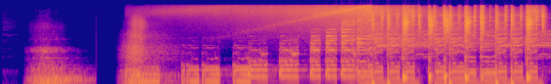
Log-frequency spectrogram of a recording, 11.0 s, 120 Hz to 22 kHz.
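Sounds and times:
low whoosh: 2.4 - 3.6.

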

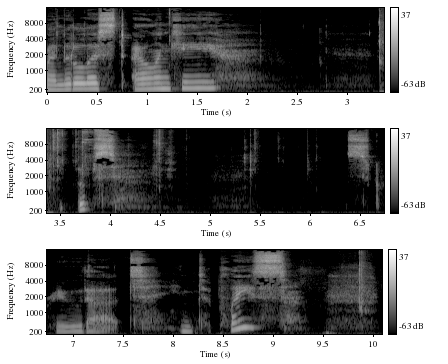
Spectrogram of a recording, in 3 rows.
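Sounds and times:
light clicks of small metal parts: 2.6 - 6.2.

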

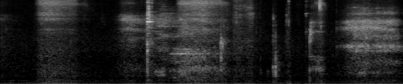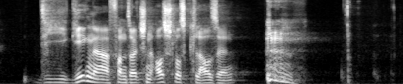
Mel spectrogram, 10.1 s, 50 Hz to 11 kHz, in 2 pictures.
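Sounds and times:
man clearing his throat: 8.4 - 9.0.

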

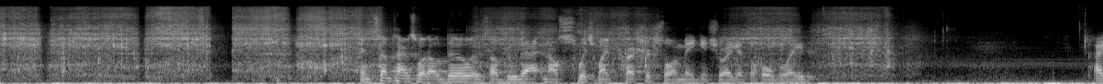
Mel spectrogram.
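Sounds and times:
steel scraping on sandpaper: 0.0 - 9.2.

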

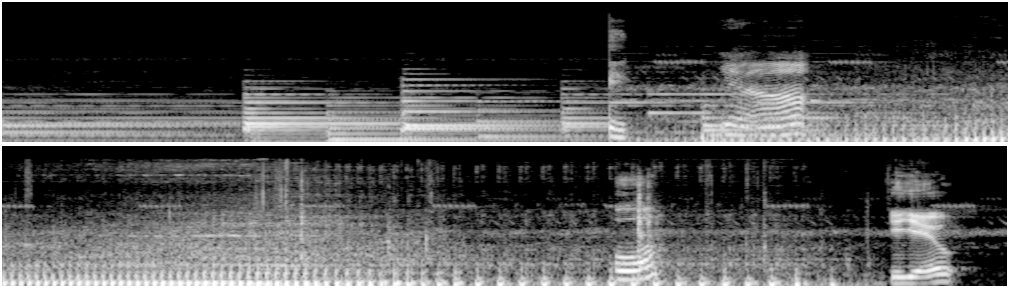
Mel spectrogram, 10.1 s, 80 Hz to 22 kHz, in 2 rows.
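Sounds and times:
motorbike engine idling: 3.2 - 9.7.

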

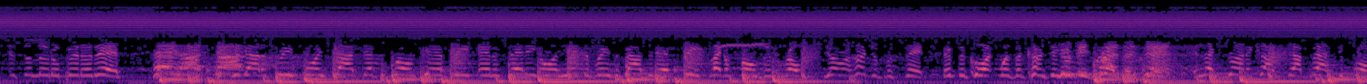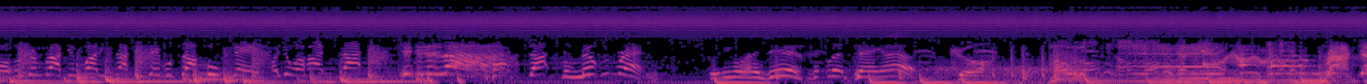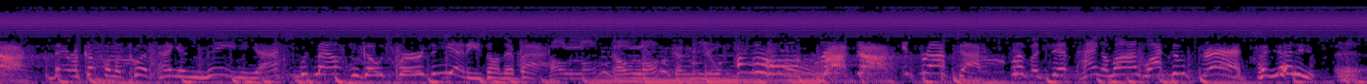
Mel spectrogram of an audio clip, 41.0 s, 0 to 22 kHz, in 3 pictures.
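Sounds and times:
low mains hum: 0.0 - 41.0
excited voices from commercial: 22.4 - 27.7
high-pitched squeal: 22.6 - 26.8.

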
